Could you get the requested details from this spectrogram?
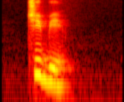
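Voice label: "чиби", Komi, female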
